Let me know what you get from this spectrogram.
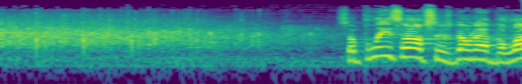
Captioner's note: applause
